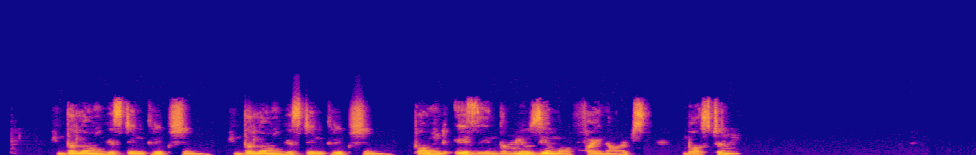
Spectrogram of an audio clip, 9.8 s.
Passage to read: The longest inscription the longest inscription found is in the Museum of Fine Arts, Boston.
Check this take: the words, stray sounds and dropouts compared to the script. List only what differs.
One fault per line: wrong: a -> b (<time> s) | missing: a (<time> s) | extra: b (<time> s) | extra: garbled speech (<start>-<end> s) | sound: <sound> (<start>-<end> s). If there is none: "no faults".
no faults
